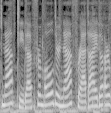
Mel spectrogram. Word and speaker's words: Nefertiti: and Lower Egypt while modern egyptological pronunciation renders her name as Nefertiti the beautiful one has come and probably contemporarily pronounced naftida from older nafrat Ida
